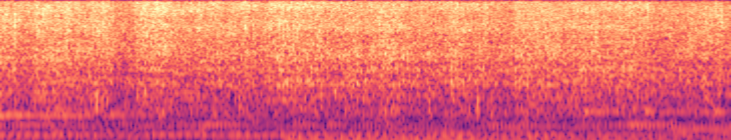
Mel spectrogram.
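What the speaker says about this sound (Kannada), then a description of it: "ಇವಾಗ ಹುಣಸೆಹಣ್ಣು ರಸ ಹಾಕೋತಾ ಇದ್ದೀನಿ" Tamarind juice being poured into onions frying in oil for sambar, giving a steady, loud sizzle and bubbling throughout with a low hum underneath.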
